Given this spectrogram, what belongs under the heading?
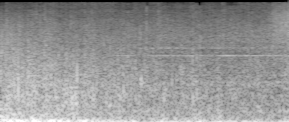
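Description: A Confringo blasting spell goes off in Hogwarts Legacy, a heavy low boom up front that quickly fades into a rumbling, crackling tail, loud and close with no talk over it.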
